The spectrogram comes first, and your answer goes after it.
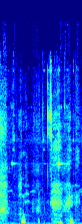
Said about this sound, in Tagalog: Asong ligaw.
